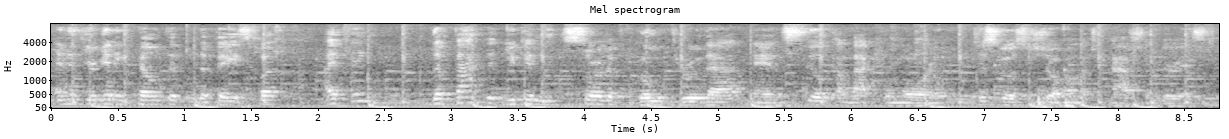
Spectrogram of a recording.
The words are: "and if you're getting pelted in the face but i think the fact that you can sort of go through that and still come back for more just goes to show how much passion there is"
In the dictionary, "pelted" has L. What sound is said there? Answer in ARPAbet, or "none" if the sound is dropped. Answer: N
